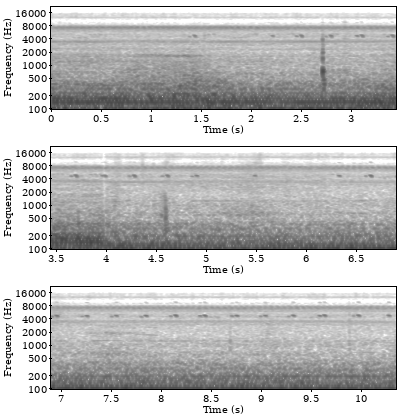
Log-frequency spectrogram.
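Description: Insect chirping in a steady rhythm, about three short high chirps a second, over a low steady hum that drops in level about four seconds in.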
